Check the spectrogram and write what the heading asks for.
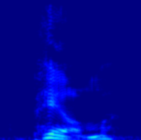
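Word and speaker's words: Pim (פים): Pim, it's P-I-M.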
